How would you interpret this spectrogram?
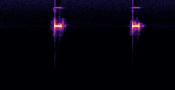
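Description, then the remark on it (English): Two short, high electronic beeps, evenly spaced less than a second apart, crisp with silence around them and no voices, from a red umbrella used like a metal detector and pointed straight at the ground in a sandbox. “His red umbrella pointed straight at the ground and was beeping like crazy.”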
